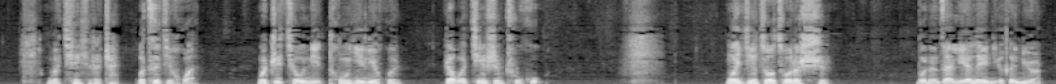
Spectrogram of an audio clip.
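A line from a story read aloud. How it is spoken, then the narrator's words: Crying. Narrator (Chinese): 吕丽哭着对丈夫说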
